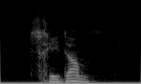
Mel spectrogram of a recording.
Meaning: Schiedam (a city and municipality of South Holland, Netherlands)
- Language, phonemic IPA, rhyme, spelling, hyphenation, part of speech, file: Dutch, /sxiˈdɑm/, -ɑm, Schiedam, Schie‧dam, proper noun, Nl-Schiedam.ogg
